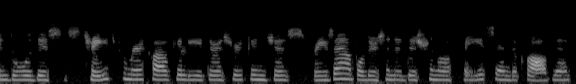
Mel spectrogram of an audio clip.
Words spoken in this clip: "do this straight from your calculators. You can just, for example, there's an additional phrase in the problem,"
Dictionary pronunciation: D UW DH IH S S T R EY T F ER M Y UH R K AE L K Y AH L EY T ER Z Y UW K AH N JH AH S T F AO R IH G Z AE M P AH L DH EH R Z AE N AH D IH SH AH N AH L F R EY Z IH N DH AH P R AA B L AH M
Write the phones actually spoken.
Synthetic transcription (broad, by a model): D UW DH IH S S T R EY T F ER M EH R K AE L K Y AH L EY T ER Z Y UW K AH N JH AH S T F AO R IH G Z AE M P AH L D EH R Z AE N AH D IH SH AH N AH L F EY S IH N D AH P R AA B L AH M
